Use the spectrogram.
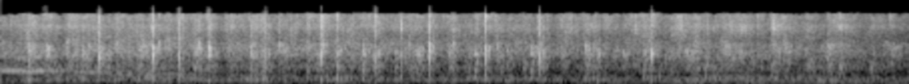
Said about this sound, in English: I think we should give her another round of applause. She did a great job.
